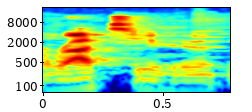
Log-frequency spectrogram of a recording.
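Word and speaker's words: Ratiu: How an international elite is taking over and destroying Europe, America and the world by Romanian author Yo Yoan Ratu or Ratu is spelled R A T IU.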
